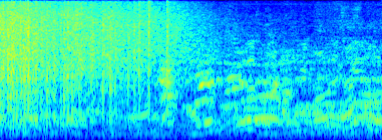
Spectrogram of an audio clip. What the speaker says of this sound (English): It's firework.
